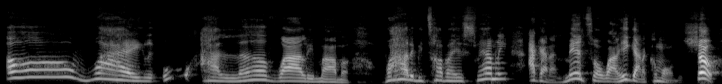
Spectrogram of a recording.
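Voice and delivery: soft, low, cooing put-on voice; mock sweet Tasha. Mocking Tasha gushing about him to her mama, soft coo. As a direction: drip fake affection, hushed.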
